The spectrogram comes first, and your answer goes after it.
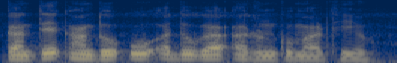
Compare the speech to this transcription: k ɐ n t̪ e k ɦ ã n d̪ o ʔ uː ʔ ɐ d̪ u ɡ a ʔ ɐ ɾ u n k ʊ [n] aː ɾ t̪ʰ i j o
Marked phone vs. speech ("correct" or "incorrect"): incorrect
